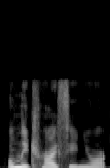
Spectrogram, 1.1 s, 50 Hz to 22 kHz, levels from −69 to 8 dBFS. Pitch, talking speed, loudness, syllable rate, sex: 200 Hz, 165 wpm, -15 LUFS, 6.9 syllables/s, female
